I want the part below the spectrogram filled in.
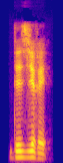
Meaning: a male given name of rare usage, variant of Didier, feminine equivalent Désirée
- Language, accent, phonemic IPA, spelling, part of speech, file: French, France, /de.zi.ʁe/, Désiré, proper noun, LL-Q150 (fra)-Désiré.wav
